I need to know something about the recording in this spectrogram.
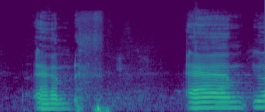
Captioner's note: laughter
